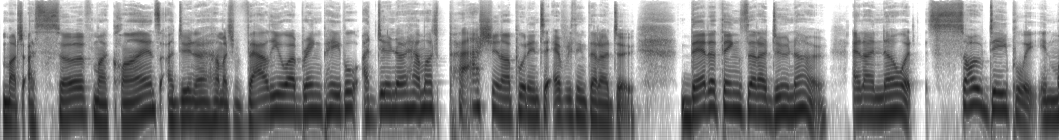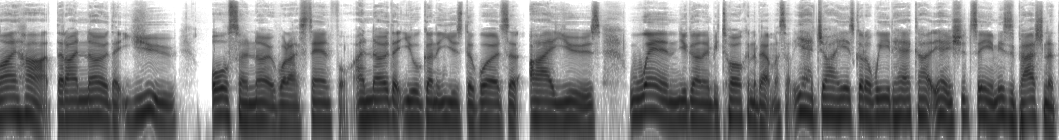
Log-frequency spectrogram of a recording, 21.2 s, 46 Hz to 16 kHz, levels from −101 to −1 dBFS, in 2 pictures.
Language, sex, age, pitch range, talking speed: English, male, 20-39, 105-140 Hz, 250 wpm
